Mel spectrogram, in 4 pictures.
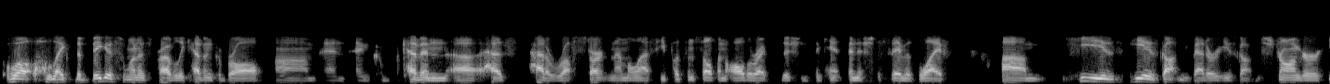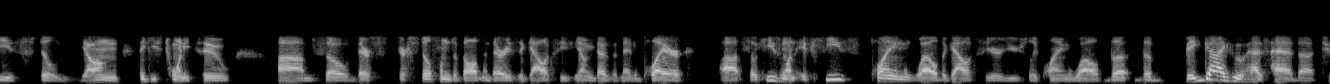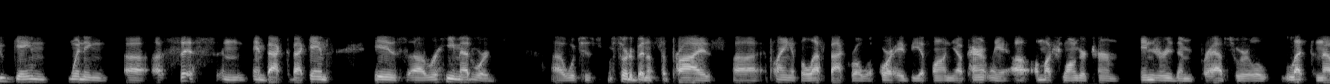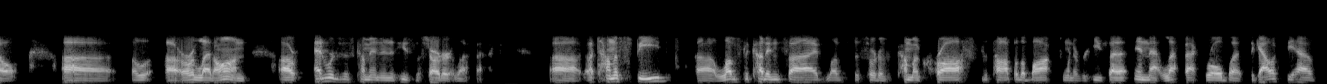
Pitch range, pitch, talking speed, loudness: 95-115 Hz, 100 Hz, 205 wpm, -23 LUFS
